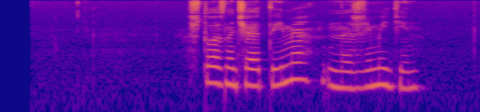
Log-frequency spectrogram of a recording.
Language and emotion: Russian, neutral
